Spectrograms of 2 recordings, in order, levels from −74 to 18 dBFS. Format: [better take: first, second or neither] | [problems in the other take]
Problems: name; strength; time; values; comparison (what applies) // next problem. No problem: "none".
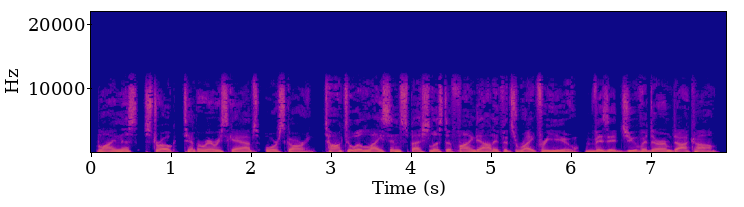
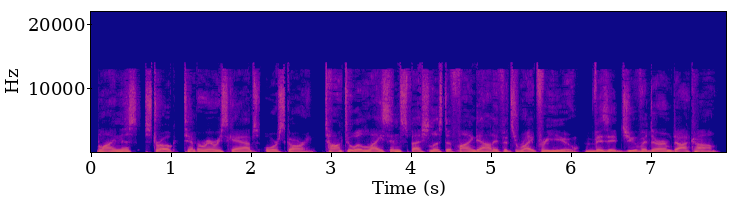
second | garbled, watery; badly; nothing above 10.5 kHz; slightly in the second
